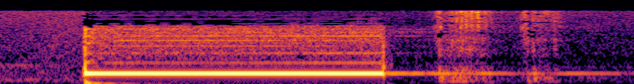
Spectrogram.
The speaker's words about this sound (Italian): Vediamo, può darsi anche che sia un po' distante dal telefono. Cioè, oh, suona, vai, rispondi.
